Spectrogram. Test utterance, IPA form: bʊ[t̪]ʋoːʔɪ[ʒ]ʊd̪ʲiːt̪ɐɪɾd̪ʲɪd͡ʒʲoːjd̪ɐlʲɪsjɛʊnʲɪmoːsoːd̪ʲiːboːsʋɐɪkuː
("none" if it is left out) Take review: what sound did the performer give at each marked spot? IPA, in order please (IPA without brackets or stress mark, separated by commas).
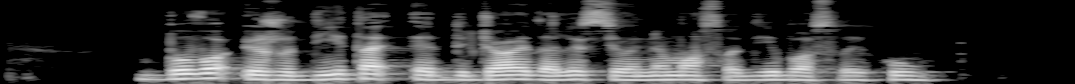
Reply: none, ʒ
